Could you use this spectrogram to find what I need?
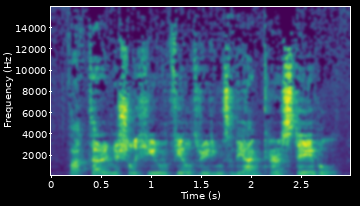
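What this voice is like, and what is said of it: Weird put-on Scottish accent. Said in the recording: “I just sort of let whatever voice was coming out of me just come out there. It's like a weird Scottish accent.”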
